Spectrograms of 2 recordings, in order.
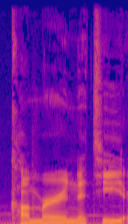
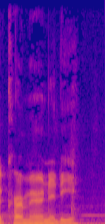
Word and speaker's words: Comirnaty: And apparently the word is spelled Comirnaty. And apparently it's pronounced Comernity or something.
